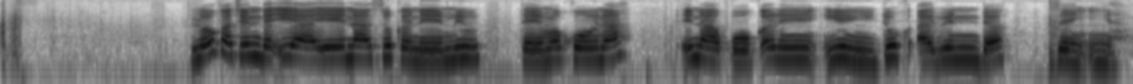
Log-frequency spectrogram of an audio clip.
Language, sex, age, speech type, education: Hausa, female, 30-45, read, primary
